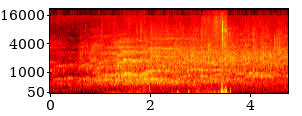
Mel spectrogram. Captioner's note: cheering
